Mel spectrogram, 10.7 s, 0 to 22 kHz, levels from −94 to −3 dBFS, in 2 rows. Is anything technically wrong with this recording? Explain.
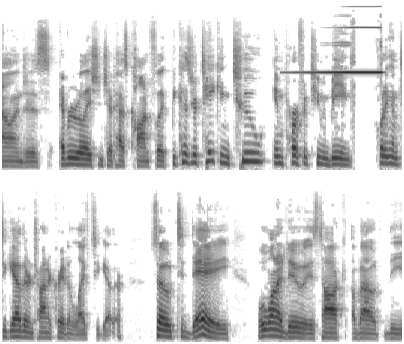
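Yes. From 3.70 to 5.12 s there is loudspeaker feedback squeal. A 3.9 kHz tone swells over about a second to roughly 15 dB above the speech. The microphone is re-amplifying its own loudspeaker.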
